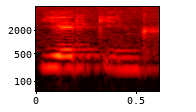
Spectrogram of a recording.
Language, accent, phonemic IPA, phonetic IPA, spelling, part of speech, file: Armenian, Eastern Armenian, /jeɾˈkinkʰ/, [jeɾkíŋkʰ], երկինք, noun, Hy-երկինք.ogg
- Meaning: 1. sky 2. heaven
